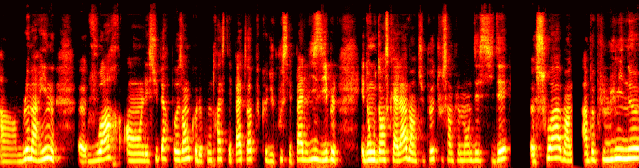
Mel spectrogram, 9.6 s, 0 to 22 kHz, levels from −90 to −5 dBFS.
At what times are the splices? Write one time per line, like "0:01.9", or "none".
0:01.3
0:08.6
